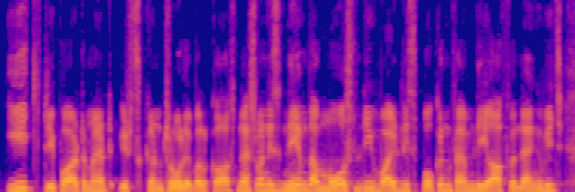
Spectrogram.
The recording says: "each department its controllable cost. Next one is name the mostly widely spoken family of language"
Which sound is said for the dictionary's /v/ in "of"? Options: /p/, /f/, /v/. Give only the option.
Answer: /p/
